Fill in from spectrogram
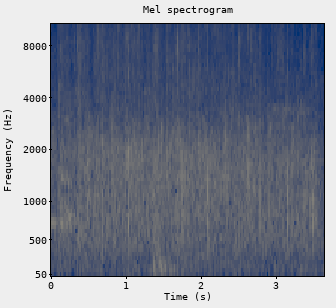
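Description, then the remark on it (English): Steady applause from a church audience welcoming first-time visitors, a dense wash of many hands clapping at an even level throughout, with no speech over it. “Give them a hand.”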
